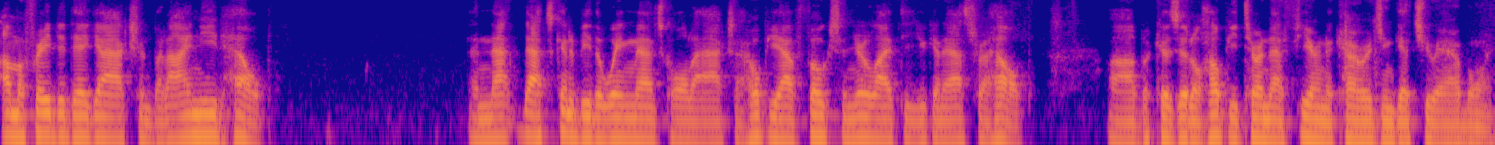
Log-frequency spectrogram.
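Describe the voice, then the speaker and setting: A man with a New York accent speaks at a fairly low pitch and a fairly quick pace. The recording is very clean, with a silent background. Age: 50s. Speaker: motivational speaker, former military pilot. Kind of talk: motivational talk. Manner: animated.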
